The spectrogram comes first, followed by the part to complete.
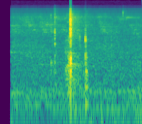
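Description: Two sharp clicks about a second in, the first the loudest, over a steady low hum and background hiss.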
